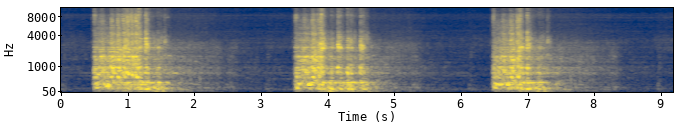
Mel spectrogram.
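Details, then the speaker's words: 1978 Evinrude 150 outboard on a 23 ft cabin boat, cold start with choke and no throttle: three long cranking bursts, starter spinning hard but the engine never catches, a hard cold no-start. "give it a little bit of choke you can hear the choke working and let's see what it'll do no try to do something"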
